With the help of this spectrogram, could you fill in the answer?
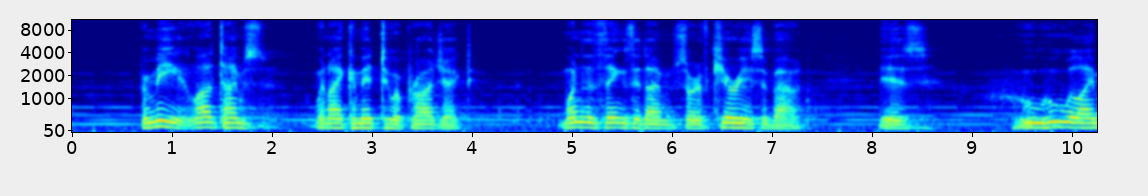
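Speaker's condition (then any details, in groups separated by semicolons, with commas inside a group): Parkinson's disease; right hand tremor, trouble buttoning, arm freezing, stiffness, onset while filming The Village; about 10 years since diagnosis, medication with roughly 90-minute window, sometimes fails to take; less speech trouble than Dan, movement worse than speech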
